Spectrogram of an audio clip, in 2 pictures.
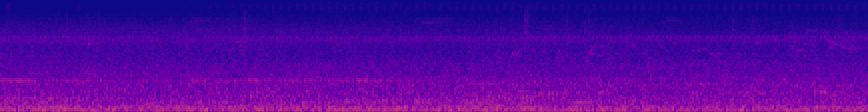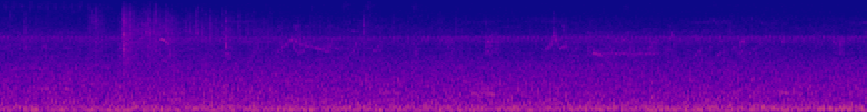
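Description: Outdoor field ambience: a steady low rumble and hiss, with faint short bird chirps here and there and a few soft clicks about six seconds in.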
